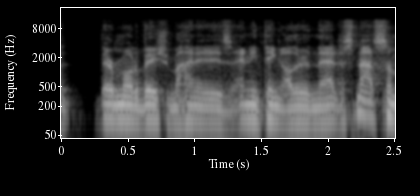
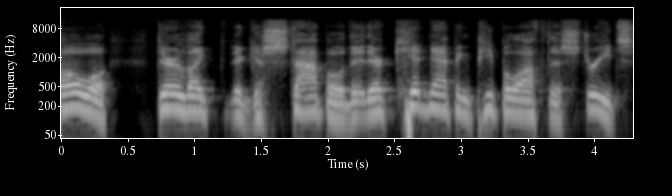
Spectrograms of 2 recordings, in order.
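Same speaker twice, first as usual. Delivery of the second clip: high, screeching, screaming, alarmist outcry; 7 semitones higher than usual. Mocking leftists who fear-monger: imitating people screaming. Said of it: "fear-mongering and screaming".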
